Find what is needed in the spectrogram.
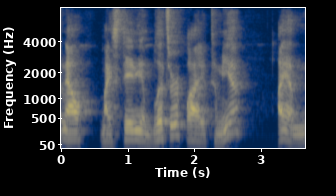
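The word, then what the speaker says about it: Tamiya: said the name correctly it's not Tomia it's tamama because I've been saying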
